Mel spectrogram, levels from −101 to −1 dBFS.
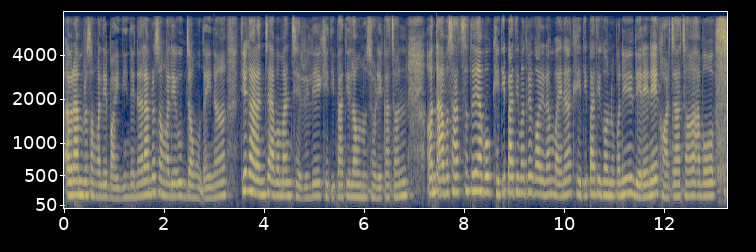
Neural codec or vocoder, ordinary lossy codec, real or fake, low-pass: none; AAC, 48 kbps; real; 7.2 kHz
